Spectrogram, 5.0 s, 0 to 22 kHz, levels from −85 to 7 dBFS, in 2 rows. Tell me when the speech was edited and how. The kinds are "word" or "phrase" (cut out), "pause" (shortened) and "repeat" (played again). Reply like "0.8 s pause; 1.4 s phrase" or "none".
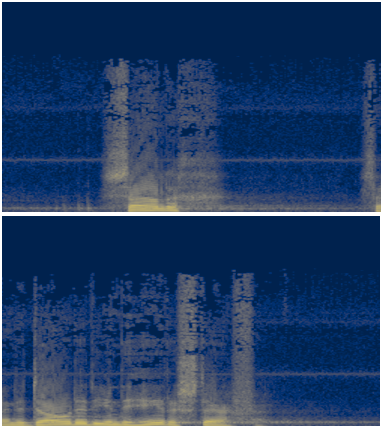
none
